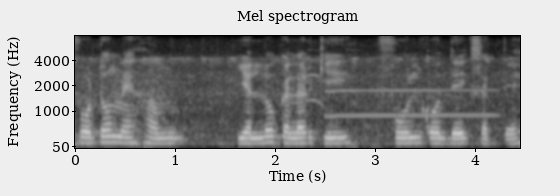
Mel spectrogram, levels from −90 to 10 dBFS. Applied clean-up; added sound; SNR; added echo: none; Wind instrument, woodwind instrument; 18 dB; none.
